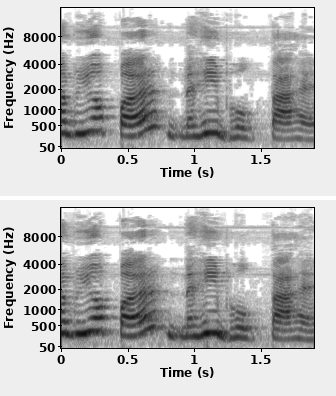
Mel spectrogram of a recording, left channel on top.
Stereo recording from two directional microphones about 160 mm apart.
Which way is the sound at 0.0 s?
25° left (ahead or behind).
